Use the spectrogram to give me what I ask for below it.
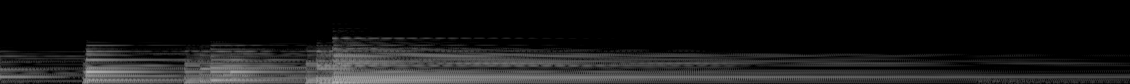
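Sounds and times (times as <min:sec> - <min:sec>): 
Yamaha B2 piano: 0:00.0 - 0:08.8.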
